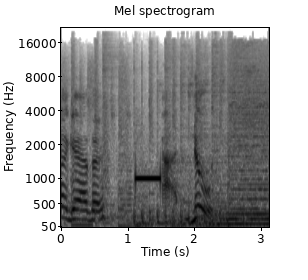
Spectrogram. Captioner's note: beep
